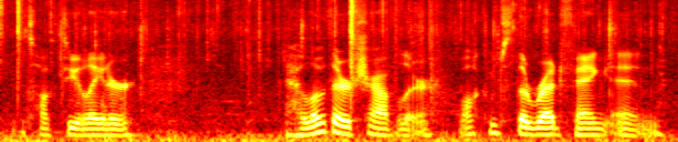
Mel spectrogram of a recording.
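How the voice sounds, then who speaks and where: A man's voice: mid-range voice, fairly even intonation, a little fast, background noise, lightly acted. A man playing a friendly, reassuring vampire innkeeper in a fantasy audio roleplay, speaking courteously and conversationally to the listener. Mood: welcoming.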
